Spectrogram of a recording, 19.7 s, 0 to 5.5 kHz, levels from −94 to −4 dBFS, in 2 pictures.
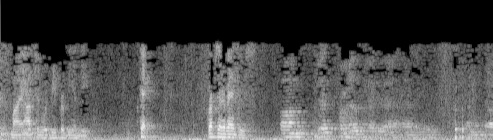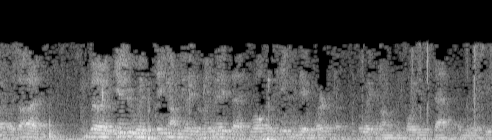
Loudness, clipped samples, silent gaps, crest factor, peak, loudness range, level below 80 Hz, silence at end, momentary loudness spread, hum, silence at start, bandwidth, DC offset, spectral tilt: -21 LUFS; under 0.1%; none; 20 dB; -2 dBFS; 6 LU; -30 dBFS; 0 s; 16 LU; none; 0 s; 4 kHz; under 0.1%; -11.5 dB/octave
